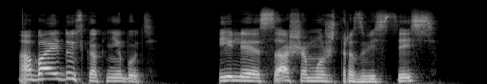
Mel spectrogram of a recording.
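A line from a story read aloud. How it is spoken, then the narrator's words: Gloomy suggestion. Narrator (Russian): мрачно предложил Ваня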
